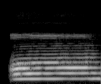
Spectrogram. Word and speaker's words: ओम: Just माँ ओम का हम बता सकते हैं, आ ऊ और माँ की ध्वनि के साथ हम ओम का उच्चारण करेंगे।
